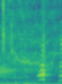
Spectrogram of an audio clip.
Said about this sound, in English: What was with the fucking post-production Wilhelm scream they gave Jeffrey Tambor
